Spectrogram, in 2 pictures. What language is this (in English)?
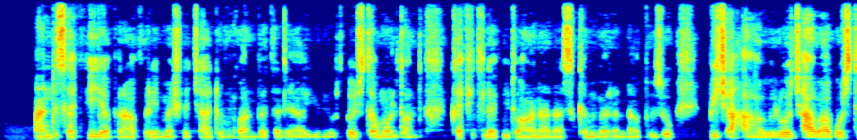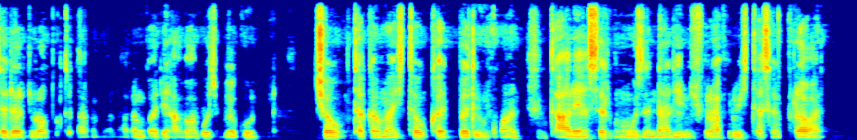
Amharic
